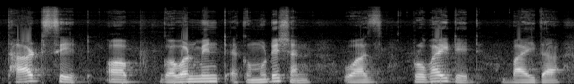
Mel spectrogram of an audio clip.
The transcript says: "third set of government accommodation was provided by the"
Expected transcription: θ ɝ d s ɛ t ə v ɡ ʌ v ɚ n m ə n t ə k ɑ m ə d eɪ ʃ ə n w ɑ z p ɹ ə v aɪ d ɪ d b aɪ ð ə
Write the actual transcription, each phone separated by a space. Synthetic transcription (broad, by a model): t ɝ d s ɛ t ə b ɡ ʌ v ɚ n m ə n t ə k ɑ m ə d eɪ ʃ ə n w ɑ z p ɹ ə b aɪ d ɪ d b aɪ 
